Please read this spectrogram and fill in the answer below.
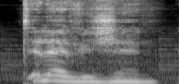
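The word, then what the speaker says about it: television: انگلیش بهش میگن سوفا تلویزیون که ما به فرانسه اونو تلفظ میکنیم در انگلیسی بهش میگن ت ت ت تلویژن یا تی یا تی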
